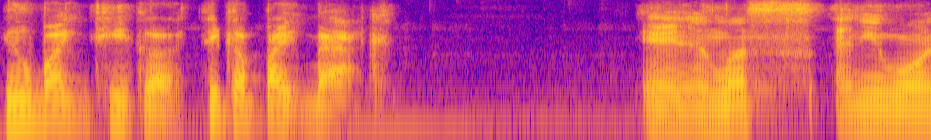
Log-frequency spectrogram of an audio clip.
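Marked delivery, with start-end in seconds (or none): 0.0-2.0 fierce cry held back to mild. Voicing a character in a game who screams at another: screaming in character. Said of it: "Tika is going to scream".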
